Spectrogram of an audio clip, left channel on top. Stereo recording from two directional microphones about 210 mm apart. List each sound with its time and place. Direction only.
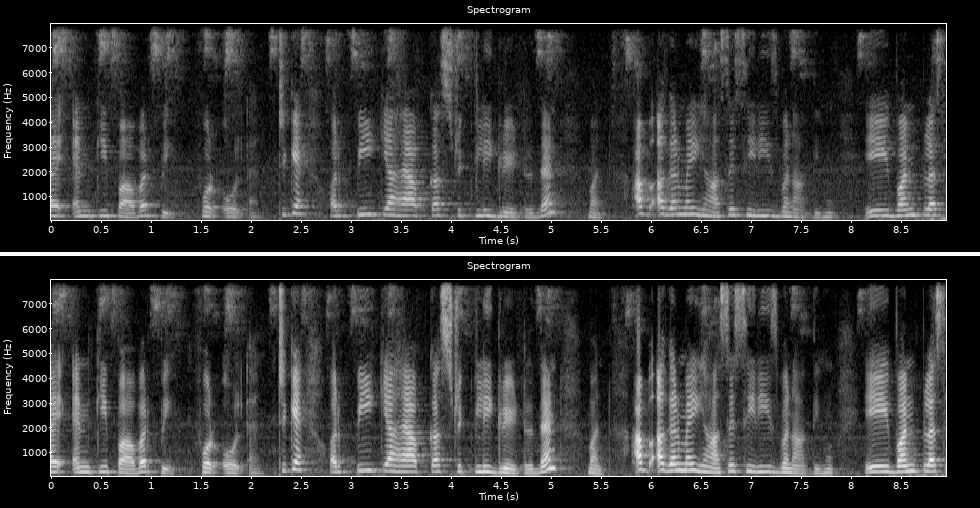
0.0 s a woman's voice: 45° right (ahead or behind)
